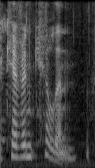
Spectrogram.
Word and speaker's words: Kevin Killen: By Kevin Killen. Did I pronounce that right?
